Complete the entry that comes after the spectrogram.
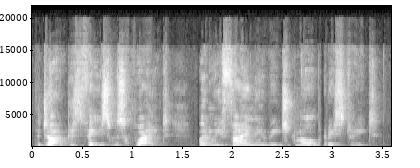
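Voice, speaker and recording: Man reading a story aloud, fairly high voice. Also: big pitch swings, moderate pace, fairly bright tone. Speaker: storyteller, livestream host. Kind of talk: dramatic live reading and casual asides.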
